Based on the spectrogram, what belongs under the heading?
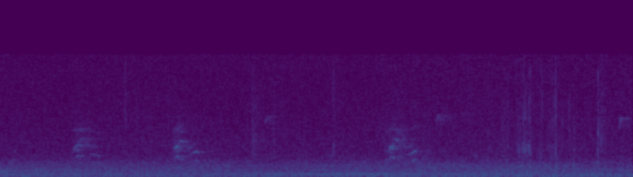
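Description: Faint woodland ambience with a bird repeating short, high chirps every second or two.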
